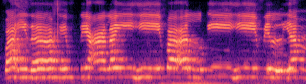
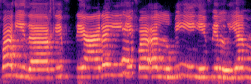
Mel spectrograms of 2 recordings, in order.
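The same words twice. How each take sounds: First: The vowel after the 'hi' sound is lengthened. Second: The vowel after the 'hi' sound is short. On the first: It follows another reading tradition. "Imam Ibnu Katsir membacanya dengan panjang" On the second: It follows one reading tradition.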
